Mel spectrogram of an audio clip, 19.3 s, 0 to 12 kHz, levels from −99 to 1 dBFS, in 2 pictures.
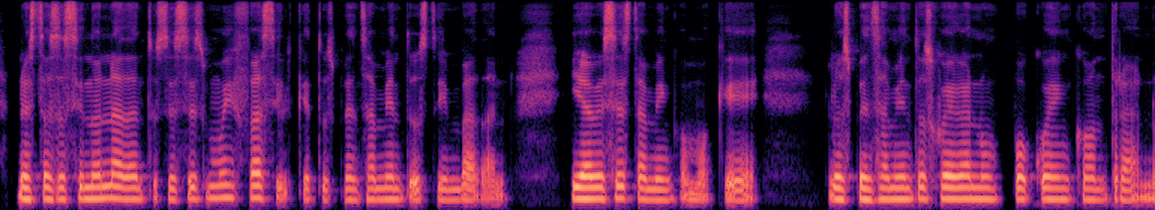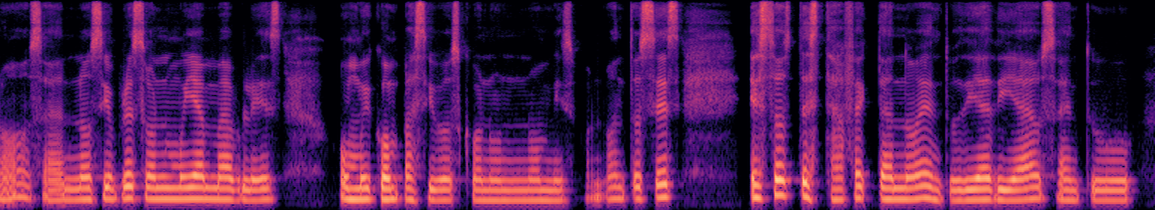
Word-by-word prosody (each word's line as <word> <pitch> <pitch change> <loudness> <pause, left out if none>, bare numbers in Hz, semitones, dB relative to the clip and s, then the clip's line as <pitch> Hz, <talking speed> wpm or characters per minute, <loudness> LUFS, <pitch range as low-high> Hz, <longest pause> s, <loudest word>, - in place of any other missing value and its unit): no 185 - +4
estás 180 0 0
haciendo 185 +1 +1
nada, 190 -2 +2
entonces, 175 -1 -5
es 185 +2 -4
muy 200 +1 -2
fácil 200 -1 -2
que 170 - -7
tus - - -11
pensamientos 175 +1 -3
te - - -7
invadan, 165 - -5 0.5
y 185 0 +7
a 185 - +9
veces 185 +1 +2
también 170 -1 -2
como 90 - -7
que, - - -3 0.6
los 180 -1 +2
pensamientos 180 +1 +1
juegan 185 -1 +4
un 180 0 -4
poco 180 0 0
en 180 -1 -1
contra, 170 +1 -4
¿no?, 200 +1 -3
o 200 - -6
sea, 85 - -4
no 175 +1 +1
siempre 185 +2 +2
son 180 -1 +1
muy 180 +1 +3
amables, 175 -1 +1 0.5
o - - +3
muy 175 0 +4
compasivos 175 -1 +1
con 165 -1 -3
uno 165 0 -2
mismo, 165 +4 -6
¿no?, 185 - -6
entonces, 195 +3 0 0.6
eso 205 +5 +6
te 240 -2 +3
está 175 -2 -4
afectando 180 -1 +1
en 190 -4 +1
tu 160 +1 -3
día 170 +1 +5
a - - +1
día, 170 +1 +2
o 185 - -2
sea, 190 - -5
en 165 0 -4
tú, 160 0 -3
180 Hz, 170 wpm, -22 LUFS, 170-185 Hz, 0.6 s, a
